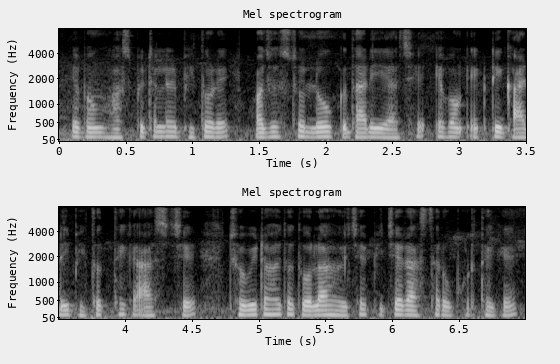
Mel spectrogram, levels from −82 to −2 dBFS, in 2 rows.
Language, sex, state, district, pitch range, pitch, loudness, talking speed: Bengali, male, West Bengal, North 24 Parganas, 115-130 Hz, 125 Hz, -26 LUFS, 195 wpm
